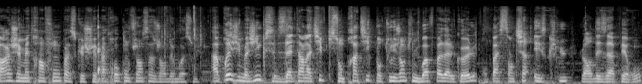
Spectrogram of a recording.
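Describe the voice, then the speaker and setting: Music plays in the background as a man speaks very fast, hardly pausing. His pitch sits fairly high. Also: ordinary pitch variation. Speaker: YouTuber food tester. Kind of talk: casual food review vlog. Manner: animated.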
